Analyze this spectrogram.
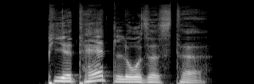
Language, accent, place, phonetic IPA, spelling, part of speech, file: German, Germany, Berlin, [piːeˈtɛːtloːzəstə], pietätloseste, adjective, De-pietätloseste.ogg
- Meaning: inflection of pietätlos: 1. strong/mixed nominative/accusative feminine singular superlative degree 2. strong nominative/accusative plural superlative degree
